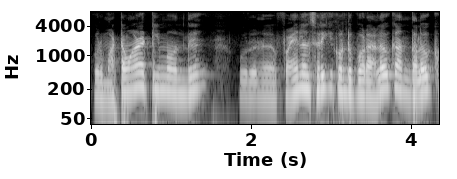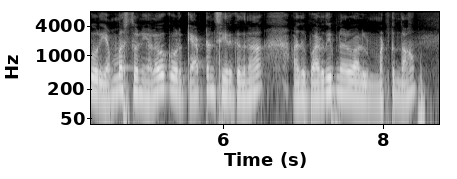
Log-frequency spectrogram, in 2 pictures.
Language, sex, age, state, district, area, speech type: Tamil, male, 18-30, Tamil Nadu, Namakkal, rural, spontaneous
